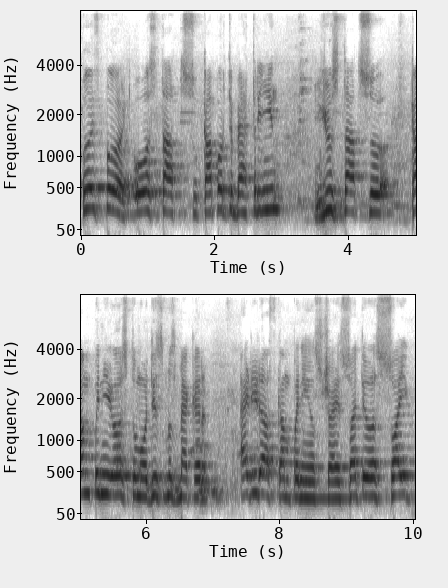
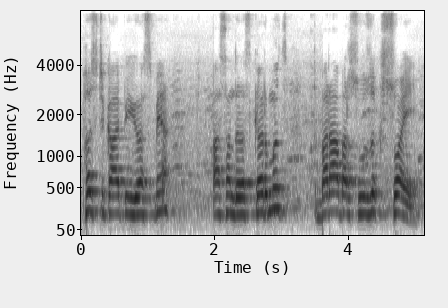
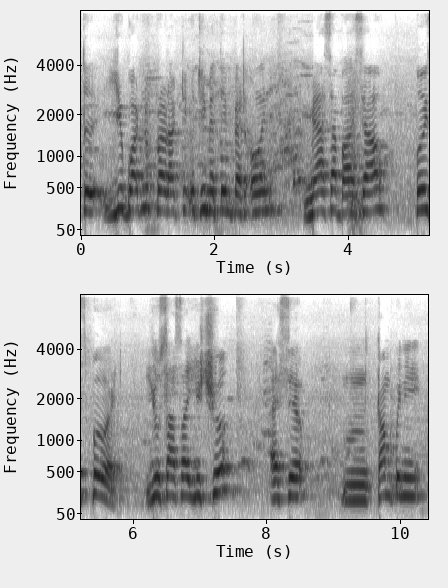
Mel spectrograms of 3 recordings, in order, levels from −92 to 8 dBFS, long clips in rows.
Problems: constant background noise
